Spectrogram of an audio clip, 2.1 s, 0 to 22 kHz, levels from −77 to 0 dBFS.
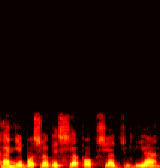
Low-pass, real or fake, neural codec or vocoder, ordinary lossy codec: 7.2 kHz; fake; codec, 16 kHz, 4 kbps, FunCodec, trained on LibriTTS, 50 frames a second; none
